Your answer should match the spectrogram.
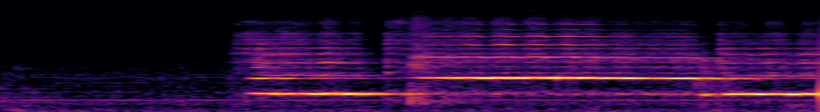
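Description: An aluminium forearm crutch blown across like a transverse flute, giving a breathy, flute-like tone. About a second in it sounds a low note, jumps up an octave and holds it, then drops back to the low note near the end.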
